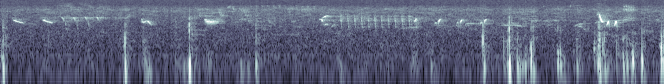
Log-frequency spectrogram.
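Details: Small birds in a green vegetated landscape chirp in short, high, scattered notes and brief trills, over a low rumble of background noise with occasional clicks and knocks.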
